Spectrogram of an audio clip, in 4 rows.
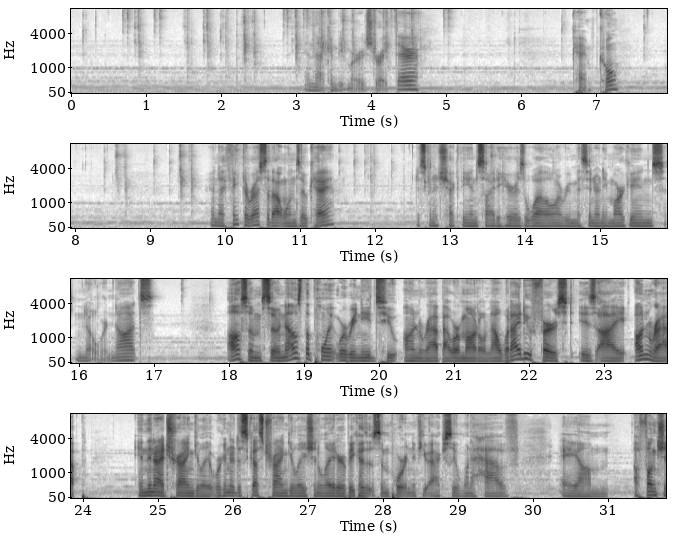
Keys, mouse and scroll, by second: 0.6 click, 1.0 shift+click, 1.8 shift+middle click, 2.2 Tab, 2.7 click, 3.0 click, 3.3 1, 3.5 Tab, 3.9 click, 4.4 q, 6.4 middle click, 7.5 middle click, 9.0 middle click, 9.3 Tab, 10.1 alt+a, 10.4 middle click, 11.2 shift+middle click, 11.6 shift+click, 11.7 shift+middle click, 11.9 middle click, 12.7 shift+middle click, 13.4 Tab, 13.8 middle click, 15.3 middle click, 17.6 middle click, 19.0 click.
